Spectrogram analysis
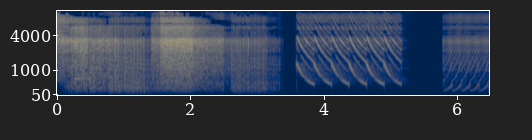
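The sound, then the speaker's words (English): Arcade sound effects from the original Missile Command cabinet begin with a long, roaring, noisy explosion burst. Rapid runs of falling electronic zaps follow, stop for a moment of silence, then start again. “here is the legit Missile Command that you played in the in a real arcade.”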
